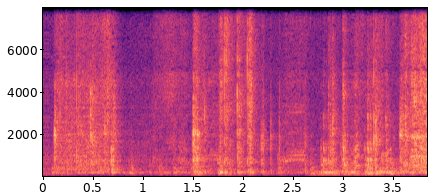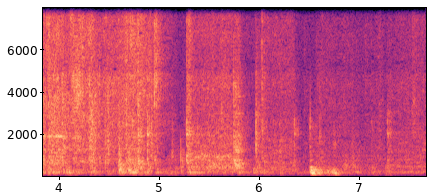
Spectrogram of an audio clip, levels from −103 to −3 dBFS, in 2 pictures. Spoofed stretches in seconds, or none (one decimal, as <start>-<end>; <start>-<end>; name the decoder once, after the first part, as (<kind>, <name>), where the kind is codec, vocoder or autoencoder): 0.0-1.1 (codec, SNAC); 6.7-7.2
